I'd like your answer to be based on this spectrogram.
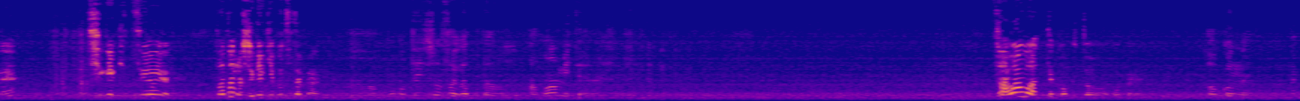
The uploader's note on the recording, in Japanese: ドライブ恩納村編。ふらふらとたどり着いた恩納村での。ドライブ収録続きです。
